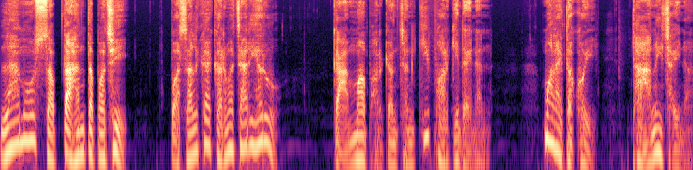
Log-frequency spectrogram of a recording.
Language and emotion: Nepali, fearful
